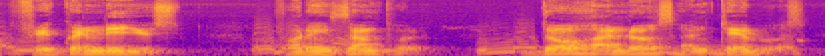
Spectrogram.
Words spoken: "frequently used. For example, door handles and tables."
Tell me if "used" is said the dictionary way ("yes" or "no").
no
